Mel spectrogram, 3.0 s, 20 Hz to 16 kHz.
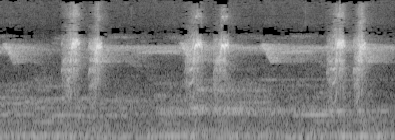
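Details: Streak-eared Bulbul nestling, 11 days old, Ubon Ratchathani, Thailand, 13 April 2023, gives thin, high-pitched begging notes in quick pairs about once a second over a steady high tone, with a low background rumble.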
